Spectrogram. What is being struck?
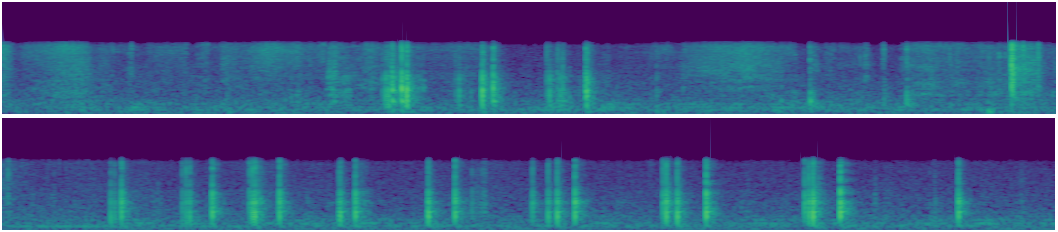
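Hardcover book with laminated paper cover.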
